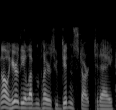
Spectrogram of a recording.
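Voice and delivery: usual speaking voice

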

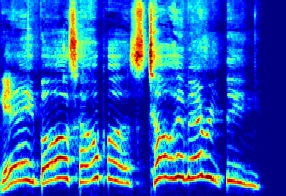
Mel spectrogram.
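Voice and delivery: very high, drawn-out wailing screams from the background. Retelling a scene where buried men cry out to their boss: imitating characters screaming. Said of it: "they're all in the background screaming like".

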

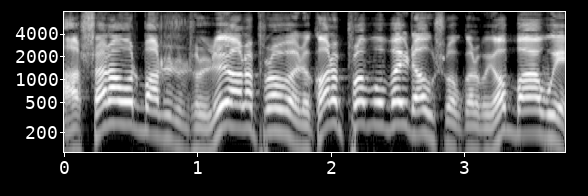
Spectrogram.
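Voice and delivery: put-on quick Ashington accent.

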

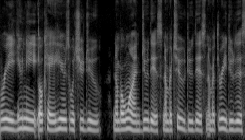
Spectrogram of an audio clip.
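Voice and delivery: ordinary delivery

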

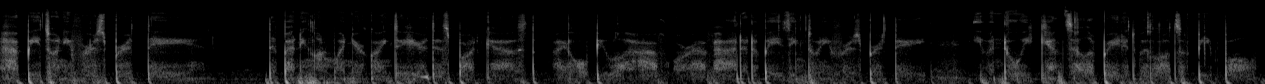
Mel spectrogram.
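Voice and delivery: hushed, whispered voice. Recording a birthday ASMR message in their room so the listener won't hear, whispering. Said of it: "so I have to whisper so that you won't hear me".

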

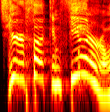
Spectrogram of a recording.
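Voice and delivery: very high, flamboyant, effeminate camp cartoon voice. Retelling what a man said as he threw them the acid: imitating an effeminate man. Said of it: "He was a very effeminate kind of cartoon character".

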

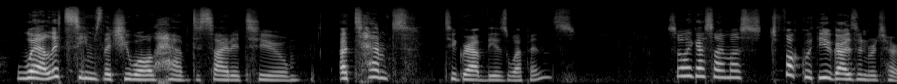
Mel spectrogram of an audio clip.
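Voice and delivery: loud, catty British delivery. Voicing Medea as the players grab the weapons: Medea voice, bitchy Brit. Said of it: "Bitchy Brit".

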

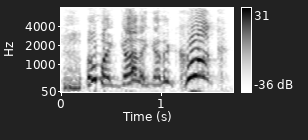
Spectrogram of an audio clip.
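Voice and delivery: very high, shrill, drawn-out scream of terror. Retelling how she reacted to having to cook: imitating a terrified scream. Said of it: "she screamed out, like, in terror".

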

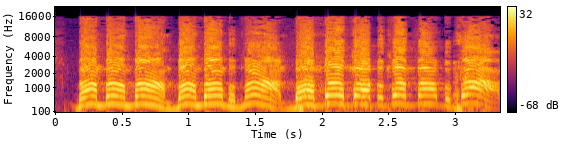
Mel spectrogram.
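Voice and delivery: mock shouting, pretend yelling. Acting out what they would do on the plane: pretend yelling. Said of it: "I'm yelling it on the plane".

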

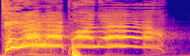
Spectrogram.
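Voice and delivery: mock piercing yell, very high and shrill. Retelling how a student yelled the class mantra: imitating a student yelling. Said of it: "So he's just yelling".

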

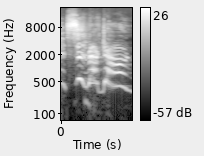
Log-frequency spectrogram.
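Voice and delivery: acted scream. Recounting the driver screaming at them during a lion sighting, retelling a scream. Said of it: "the driver screamed at me".

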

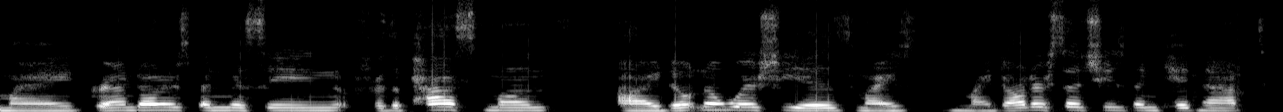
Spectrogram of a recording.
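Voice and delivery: ordinary talk

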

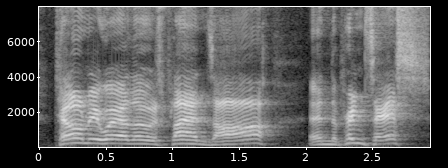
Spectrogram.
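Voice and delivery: put-on slow and loud in a Cockney accent. Retelling how Vader's actor delivered his lines: David Prowse Cockney impression. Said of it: "I think he had kind of a Cockney accent too".

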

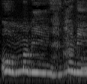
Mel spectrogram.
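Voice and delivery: put-on crying girl voice. Retelling a scene where a girl cries and runs back in: imitating a crying girl. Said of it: "And then she started crying and ran back in and was like".

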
